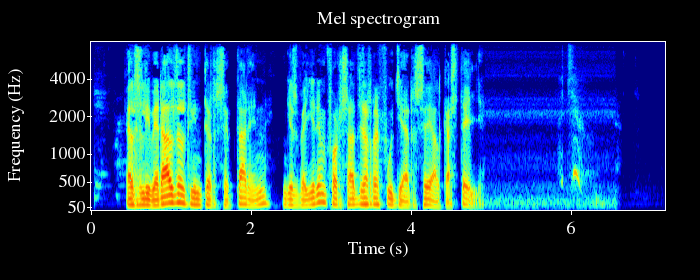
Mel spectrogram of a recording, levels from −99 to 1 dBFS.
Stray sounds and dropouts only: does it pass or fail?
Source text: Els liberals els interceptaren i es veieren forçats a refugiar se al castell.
fail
